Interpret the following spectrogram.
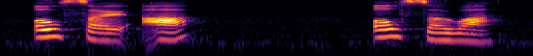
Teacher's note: This is linking type 2. Vowel plus w plus vowel.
